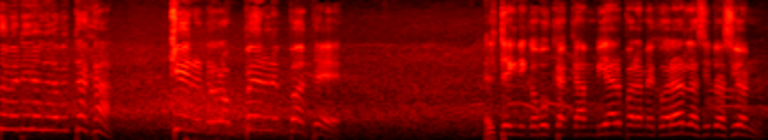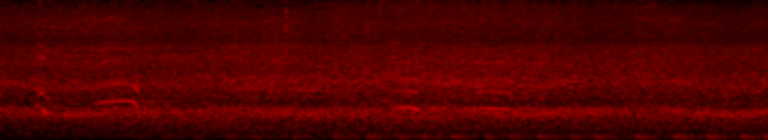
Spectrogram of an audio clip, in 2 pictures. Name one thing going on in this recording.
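A large stadium crowd murmurs steadily in the background.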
